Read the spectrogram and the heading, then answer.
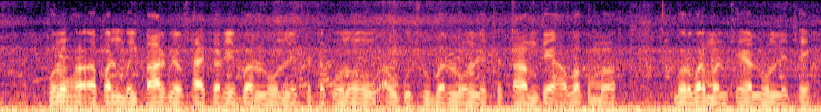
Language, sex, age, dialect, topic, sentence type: Chhattisgarhi, male, 25-30, Western/Budati/Khatahi, banking, statement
